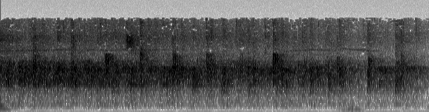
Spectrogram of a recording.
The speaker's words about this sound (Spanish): Si le vas a dar un aplauso, dáselo a él con fuerza, por favor.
